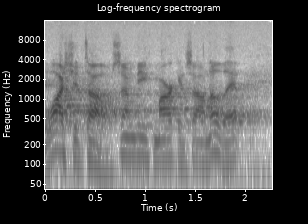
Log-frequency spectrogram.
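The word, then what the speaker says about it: Ouachita: is really true so I had to spell wash by Texas phonics now you really spell it o u a c h i ta wash some of you mark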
